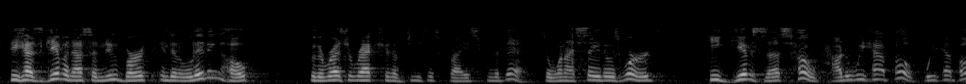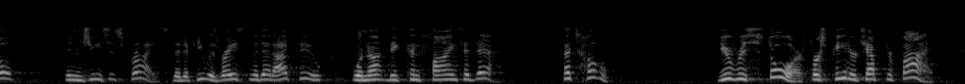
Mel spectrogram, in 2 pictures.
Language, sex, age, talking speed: English, male, 40-59, 200 wpm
